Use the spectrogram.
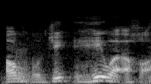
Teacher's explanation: ابن ذكوان يقرأ بالهمز الساكن مع كسر الهاء وقصرها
